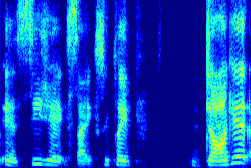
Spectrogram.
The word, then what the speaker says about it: Dogget: CJ Sykes, who played Dogget, I think it's pronounced, Dogget.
